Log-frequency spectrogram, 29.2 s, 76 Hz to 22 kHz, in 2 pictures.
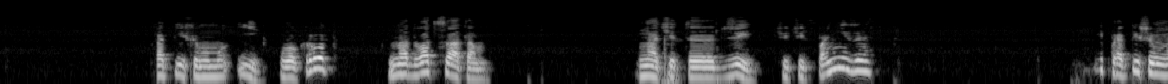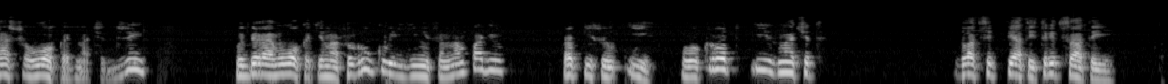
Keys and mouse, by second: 2.2 i, 3.0-5.7 drag, 6.8 click, 9.2 g, 11.3-13.0 middle drag, 14.4 click, 15.4 g, 16.8-17.8 middle drag, 18.8 shift+click, 19.5 KP_1, 22.3 i, 23.7-27.8 drag, 28.3-29.2 middle drag.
